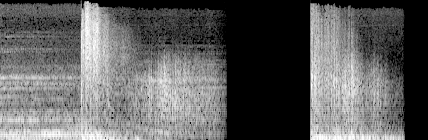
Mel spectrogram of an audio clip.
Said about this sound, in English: Numerous countries tested nuclear bomb explosions, seeking ways to strengthen their destructive force.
